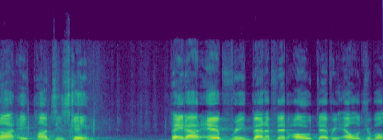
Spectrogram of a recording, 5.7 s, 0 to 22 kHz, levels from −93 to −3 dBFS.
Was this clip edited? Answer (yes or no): no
